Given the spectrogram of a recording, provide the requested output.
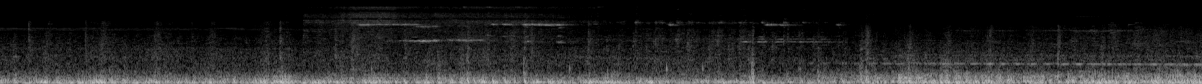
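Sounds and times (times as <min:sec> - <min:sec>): train wheels rumbling: 0:00.0 - 0:12.0
high-pitched wheel squeals: 0:03.5 - 0:08.6.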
